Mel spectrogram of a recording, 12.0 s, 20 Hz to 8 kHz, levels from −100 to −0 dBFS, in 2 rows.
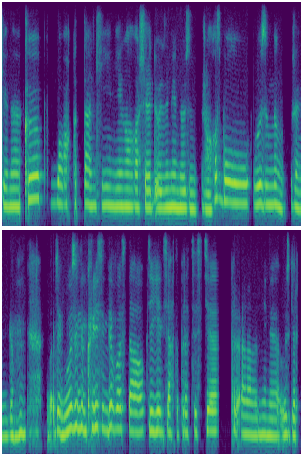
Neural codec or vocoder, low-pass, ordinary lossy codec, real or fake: none; 7.2 kHz; Opus, 32 kbps; real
